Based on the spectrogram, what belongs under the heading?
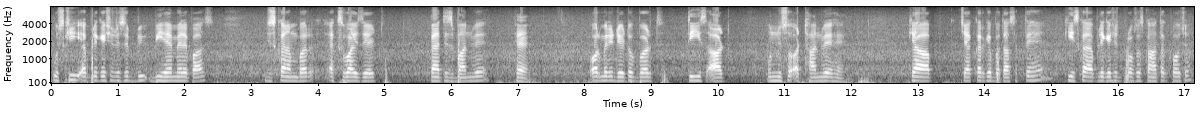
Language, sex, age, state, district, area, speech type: Urdu, male, 18-30, Delhi, East Delhi, urban, spontaneous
